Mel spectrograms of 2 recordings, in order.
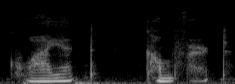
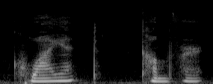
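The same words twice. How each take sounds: The two takes are said the same way.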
